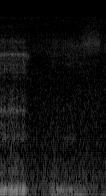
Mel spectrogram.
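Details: Dog snoring: a short, rough, low snort for about half a second, then a quieter, rumbling exhale.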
